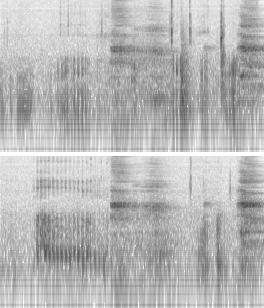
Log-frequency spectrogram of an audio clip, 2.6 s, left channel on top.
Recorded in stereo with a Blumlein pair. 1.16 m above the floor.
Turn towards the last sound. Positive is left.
turn(degrees=-10)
